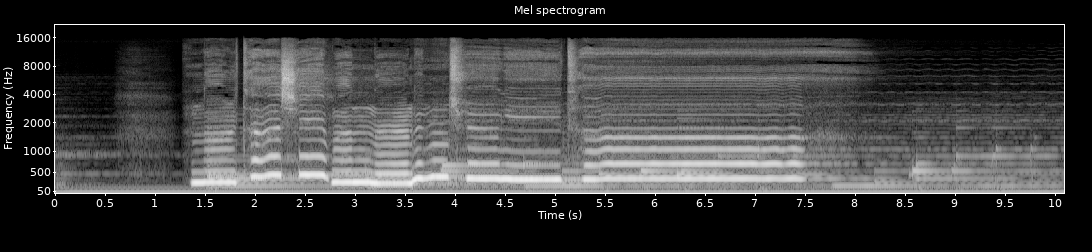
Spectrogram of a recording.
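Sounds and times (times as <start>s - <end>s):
soft instrumental accompaniment: 0.0s - 10.0s
man singing long note: 1.3s - 8.0s.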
